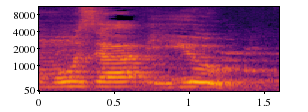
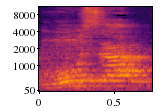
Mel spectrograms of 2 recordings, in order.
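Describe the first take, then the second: First: The name ends with an added case ending. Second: The name ends on its plain final vowel. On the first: The speaker calls it wrong. "We don't say" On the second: The speaker calls it right. "that's it"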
